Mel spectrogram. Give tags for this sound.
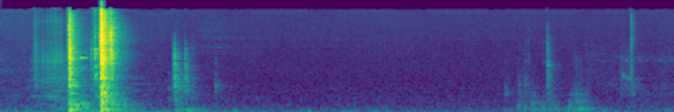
closing; door; living-room

